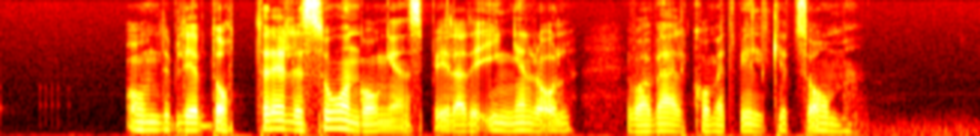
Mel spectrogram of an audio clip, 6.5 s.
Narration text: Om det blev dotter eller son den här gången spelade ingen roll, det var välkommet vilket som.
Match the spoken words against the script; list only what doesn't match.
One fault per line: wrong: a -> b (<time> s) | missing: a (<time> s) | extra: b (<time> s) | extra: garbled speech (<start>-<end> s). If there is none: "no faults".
missing: den här (2.4 s)
missing: det (3.8 s)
